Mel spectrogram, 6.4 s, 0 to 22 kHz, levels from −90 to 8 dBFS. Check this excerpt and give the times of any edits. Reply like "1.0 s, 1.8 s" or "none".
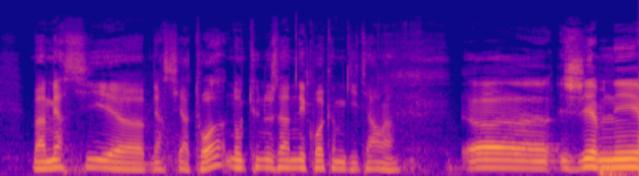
none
